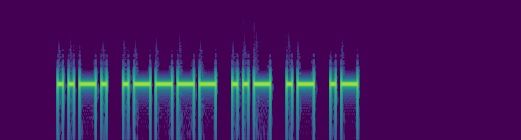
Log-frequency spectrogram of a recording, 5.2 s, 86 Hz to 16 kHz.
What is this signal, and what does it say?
Morse code, heard as a keyed tone, about 22 wpm, 700 Hz. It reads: F1UAA
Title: DXCC-100 Call Signs - 5 Characters - Repeated 3x - 22wpm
